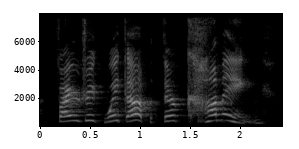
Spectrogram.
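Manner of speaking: high-pitched, very loud shouting. A rat climbs on a sleeping dragon's paw and shouts to wake him. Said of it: "she shouted".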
